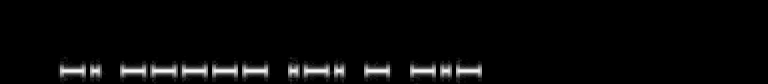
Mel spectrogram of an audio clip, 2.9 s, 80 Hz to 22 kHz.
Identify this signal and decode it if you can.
Morse code, heard as a keyed tone, about 44 wpm, 700 Hz. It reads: N0RTK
